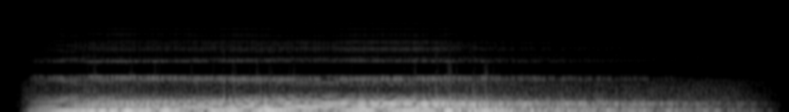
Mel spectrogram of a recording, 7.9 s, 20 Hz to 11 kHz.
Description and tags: rnd moan14
Organic moan sound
